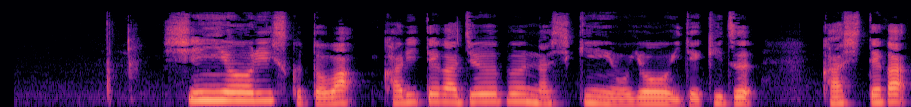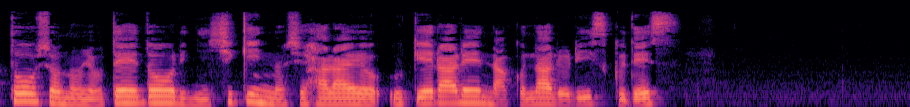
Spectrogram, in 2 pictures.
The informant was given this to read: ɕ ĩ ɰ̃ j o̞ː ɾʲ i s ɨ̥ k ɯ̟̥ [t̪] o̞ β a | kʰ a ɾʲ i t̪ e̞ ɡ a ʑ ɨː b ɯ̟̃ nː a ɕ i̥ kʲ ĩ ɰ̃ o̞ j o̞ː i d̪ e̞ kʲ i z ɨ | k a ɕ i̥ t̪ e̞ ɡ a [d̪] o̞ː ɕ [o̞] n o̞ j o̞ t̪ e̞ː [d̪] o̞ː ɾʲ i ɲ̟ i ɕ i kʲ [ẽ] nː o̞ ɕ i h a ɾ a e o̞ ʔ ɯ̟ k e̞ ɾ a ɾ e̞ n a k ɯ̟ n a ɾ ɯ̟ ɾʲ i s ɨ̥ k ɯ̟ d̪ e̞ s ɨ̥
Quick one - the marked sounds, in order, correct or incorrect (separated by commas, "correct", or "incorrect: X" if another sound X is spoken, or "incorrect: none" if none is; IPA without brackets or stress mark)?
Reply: correct, incorrect: t̪, correct, correct, incorrect: ĩ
